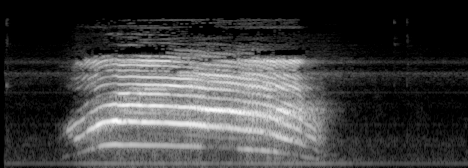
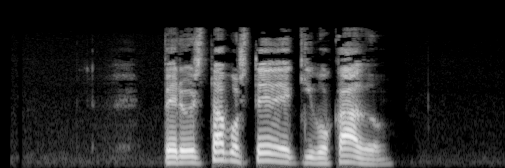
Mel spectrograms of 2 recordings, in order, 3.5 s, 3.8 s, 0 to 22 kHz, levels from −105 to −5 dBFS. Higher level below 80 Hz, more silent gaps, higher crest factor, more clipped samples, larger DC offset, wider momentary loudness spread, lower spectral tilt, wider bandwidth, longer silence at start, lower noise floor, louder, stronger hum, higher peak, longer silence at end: about the same, -78 dBFS vs -74 dBFS; neither; second, 14 dB vs 20 dB; neither; neither; first, 13 LU vs 6 LU; second, 1.5 dB/octave vs -4 dB/octave; second, 8 kHz vs 11.5 kHz; second, 0.55 s vs 1.25 s; second, -73 dBFS vs -80 dBFS; first, -11 LUFS vs -19 LUFS; neither; about the same, -2 dBFS vs -2 dBFS; first, 1.15 s vs 0.95 s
